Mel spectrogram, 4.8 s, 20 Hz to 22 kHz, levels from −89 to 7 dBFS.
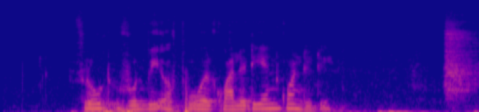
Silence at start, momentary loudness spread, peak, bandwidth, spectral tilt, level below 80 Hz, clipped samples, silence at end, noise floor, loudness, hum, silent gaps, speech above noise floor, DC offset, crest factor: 0.7 s; 10 LU; -20 dBFS; 15 kHz; -7.5 dB/octave; -46 dBFS; under 0.1%; 0 s; -73 dBFS; -41 LUFS; none; none; 36 dB; under 0.1%; 18 dB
